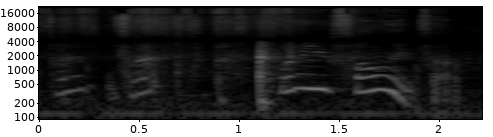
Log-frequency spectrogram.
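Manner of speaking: high-pitched incredulous questioning; irritated bafflement. Real, not acted. Reader asks what they are falling from, baffled. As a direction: squeak out your confusion. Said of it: "I don't know why I'm getting so irritated".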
